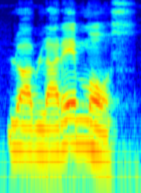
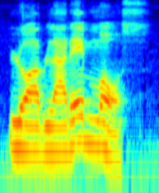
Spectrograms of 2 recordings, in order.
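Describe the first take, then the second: Both takes have the same delivery.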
